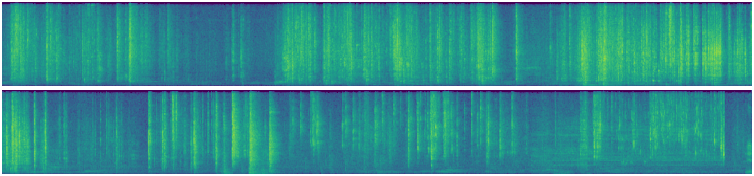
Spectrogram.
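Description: Rustling and clattering of small items as a handbag is rummaged through and its contents tipped out, in irregular bursts that are busiest about six to nine seconds in and again around twelve to sixteen seconds.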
